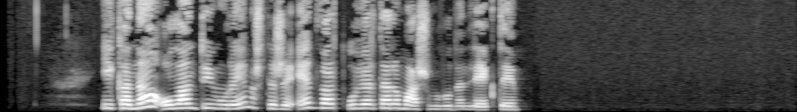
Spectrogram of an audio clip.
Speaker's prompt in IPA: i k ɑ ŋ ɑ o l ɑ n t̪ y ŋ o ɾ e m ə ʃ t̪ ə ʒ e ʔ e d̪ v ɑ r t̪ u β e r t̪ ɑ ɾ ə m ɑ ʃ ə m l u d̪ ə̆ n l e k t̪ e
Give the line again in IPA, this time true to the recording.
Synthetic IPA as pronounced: i k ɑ n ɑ o l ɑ n t̪ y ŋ u ɾ e m ə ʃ t̪ ə ʒ e ʔ e d̪ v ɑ r t̪ u β e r t̪ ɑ ɾ ə m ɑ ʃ ə m l u d̪ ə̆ n l e k t̪ e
